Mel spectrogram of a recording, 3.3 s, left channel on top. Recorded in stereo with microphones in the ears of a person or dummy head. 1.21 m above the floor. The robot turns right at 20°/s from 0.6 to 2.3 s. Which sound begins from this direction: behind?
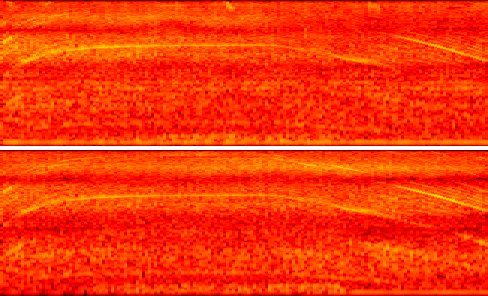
An engine running, at 0.0 s.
